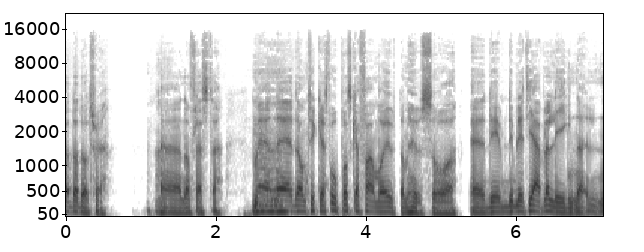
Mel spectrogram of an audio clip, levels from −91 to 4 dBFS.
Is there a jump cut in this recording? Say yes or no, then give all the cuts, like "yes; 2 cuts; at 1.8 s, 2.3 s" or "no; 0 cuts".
yes; 2 cuts; at 3.5 s, 5.3 s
